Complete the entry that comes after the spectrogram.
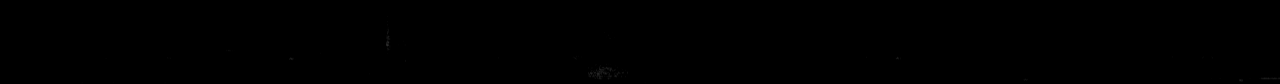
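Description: Faint bird calls repeated in a steady series, about two a second, with a sharp click about four seconds in.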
